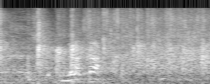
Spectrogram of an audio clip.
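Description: Studio audience applauding, with laughter and snatches of voices over it in the first second.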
